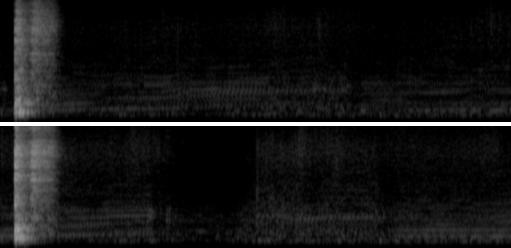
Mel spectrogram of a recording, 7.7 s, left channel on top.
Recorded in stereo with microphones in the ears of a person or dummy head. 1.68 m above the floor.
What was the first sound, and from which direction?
Breaking glass, 10° right (ahead or behind).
